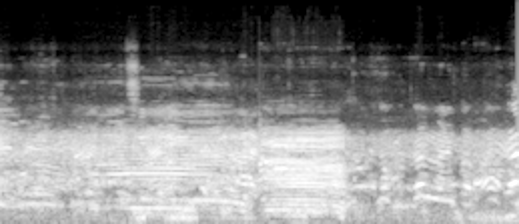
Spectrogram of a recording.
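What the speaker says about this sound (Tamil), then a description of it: "வண்டி இழுவைக்கு இந்த மாடு ரொம்ப அருமையாகவே இருக்கும்" Cattle lowing at a busy livestock market in Erode, several moos overlapping in long drawn-out calls amid constant crowd chatter and background talk.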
